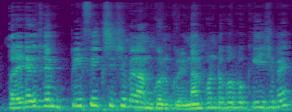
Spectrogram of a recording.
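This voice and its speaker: High-voiced man teaching a lesson. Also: very fast, a little mellow, slight background noise. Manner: asks questions and answers them himself, checking "ঠিক আছে?". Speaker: chemistry teacher. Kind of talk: classroom lecture.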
